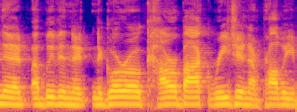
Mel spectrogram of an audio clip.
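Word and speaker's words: Nagorno-Karabakh: it was in the I believe in the ngoro kabach region I'm probably mispronouncing that like crazy no that's right yep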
